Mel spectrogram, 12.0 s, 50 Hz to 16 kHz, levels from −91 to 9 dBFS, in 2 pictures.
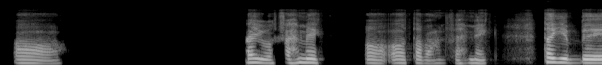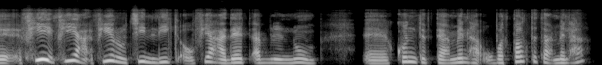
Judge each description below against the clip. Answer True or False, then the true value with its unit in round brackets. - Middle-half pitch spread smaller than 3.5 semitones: False (3.8 semitones)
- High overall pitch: True (195 Hz)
